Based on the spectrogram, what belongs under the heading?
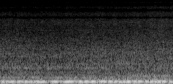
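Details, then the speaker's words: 1989 Ford Mustang GT, original 302 H.O. V8 with F-cam, possibly Borla exhaust and X-pipe, factory 5-speed: loud low idle swelling and dipping several times a second, hunting; owner hears surging and suspects a slight miss. "But I mean, goddamn, it's got that Mustang sound, you know, that iconic Mustang sound. I do hear it surging a little bit."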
